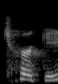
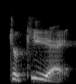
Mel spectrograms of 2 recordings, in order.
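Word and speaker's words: Türkiye: capid doia and um a lot of folks say turkey but they are going back to um how it should be pronounced and that is tur PA so we're going to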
